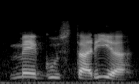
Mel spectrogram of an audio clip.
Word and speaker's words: me gustaría: No, not diarrhea, man. Me gustaría.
